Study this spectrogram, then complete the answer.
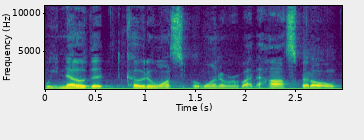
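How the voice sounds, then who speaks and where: Over music in the background, a man with an American accent talks at a fairly quick pace in a very deep, low voice with lively intonation and audible room echo. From central Ohio, US Midwest. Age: 60s. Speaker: resident speaking at public comment. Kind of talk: public comment at a council meeting. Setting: city council meeting.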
